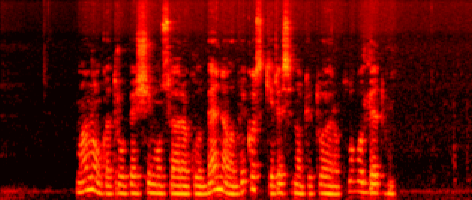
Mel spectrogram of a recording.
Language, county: Lithuanian, Vilnius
